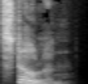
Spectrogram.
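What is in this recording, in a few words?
"stolen", English, British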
